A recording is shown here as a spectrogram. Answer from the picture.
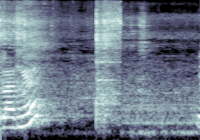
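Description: A steel spoon stirring vegetable idiyappam (rice noodles) in a stainless steel pan, with one short metallic scrape about a second in.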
